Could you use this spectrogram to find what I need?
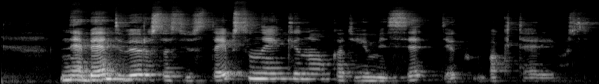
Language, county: Lithuanian, Marijampolė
